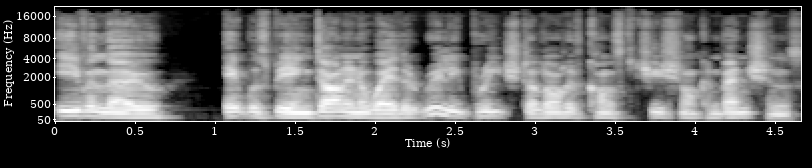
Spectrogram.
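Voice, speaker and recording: The speaker is a man with a British accent. He speaks at a very fast pace. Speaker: history professor. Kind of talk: panel discussion. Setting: video call. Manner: halting with repetitions.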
